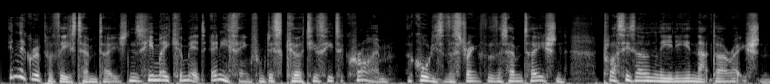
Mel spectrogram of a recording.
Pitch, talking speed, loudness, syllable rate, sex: 145 Hz, 210 wpm, -18 LUFS, 6.4 syllables/s, male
